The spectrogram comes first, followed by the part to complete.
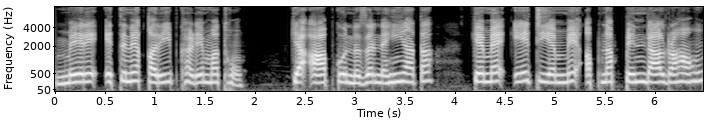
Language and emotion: Urdu, angry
